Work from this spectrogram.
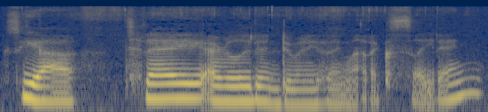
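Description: Stuffy-nosed teen girl, creaky and rambling. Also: medium pitch, fairly even intonation, moderate pace. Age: teens. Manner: rambling, filler-heavy, often hushed. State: stuffy nose from a cold. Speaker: vlogger. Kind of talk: casual late-night chat to camera. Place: bedroom at night, sitting on bed.

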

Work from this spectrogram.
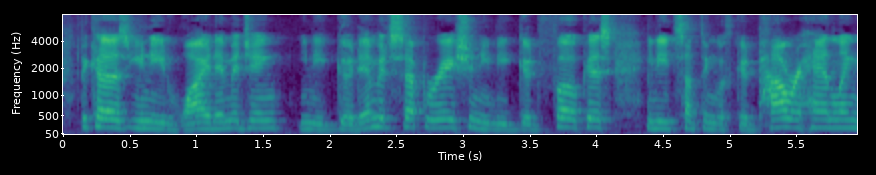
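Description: Higher-voiced man reviewing audio gear. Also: a bit bright. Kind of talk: casual product review to camera. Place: small room indoors.

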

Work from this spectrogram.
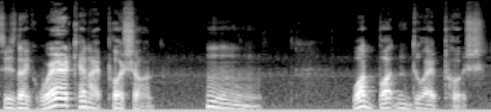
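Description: A man's voice: medium pitch, sing-song, slow pace, a bit bright. A laid-back man chatting casually in online game roleplay, swearing freely into a close microphone. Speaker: live streamer playing a medic in online roleplay.

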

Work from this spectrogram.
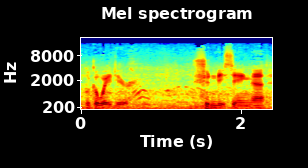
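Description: A man's voice: deep voice, flat delivery, normal speed, lightly acted. A middle-aged man playing a disapproving, protective father in an improvised parody film, recorded outdoors. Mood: stern disapproval. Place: outdoors at a lakeside. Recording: noisy outdoor film audio.

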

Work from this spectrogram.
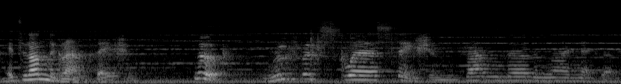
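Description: A sardonic young sidekick played by a man, sceptical and questioning. The voice is fairly high and moves around a lot, in a roomy audio drama recording. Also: big pitch swings, measured pace, highs cut off. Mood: puzzled, insistent. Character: dry, sceptical young male travelling companion. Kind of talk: fan audio drama acting. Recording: echoey, with music behind.

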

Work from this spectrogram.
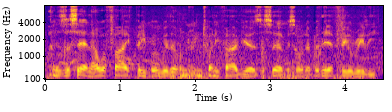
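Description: A man's voice: lowish voice, flat delivery, fast talker, over a noisy crowd, rough recording. An older man, a bowling club committee member, speaking in an outdoor interview with many fillers and restarts. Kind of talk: interview talk.

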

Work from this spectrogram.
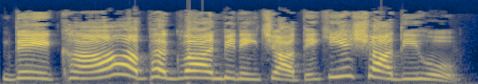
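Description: A woman's voice: high voice, expressive, takes it slowly, bright, forceful tone, pitched above the performer's own voice, heavily acted. A woman voicing a spiteful, scheming older aunt for a cartoon story, taunting in a theatrical, gloating way.

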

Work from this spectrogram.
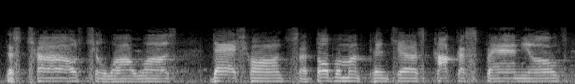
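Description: A man playing an eager, touchy amateur animal imitator in a 1950s television comedy sketch, deadpan and literal. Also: a little high, takes it slowly. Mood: indignant. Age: middle-aged. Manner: deadpan, literal, indignant when asked vaguely. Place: stage before studio audience. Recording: muffled 1950s TV kinescope, noisy, loud audience.

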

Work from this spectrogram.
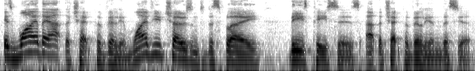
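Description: A man in his forties co-hosting a morning show, chatty and lively. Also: lowish voice, normal speed. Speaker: TV presenter. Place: TV studio set.

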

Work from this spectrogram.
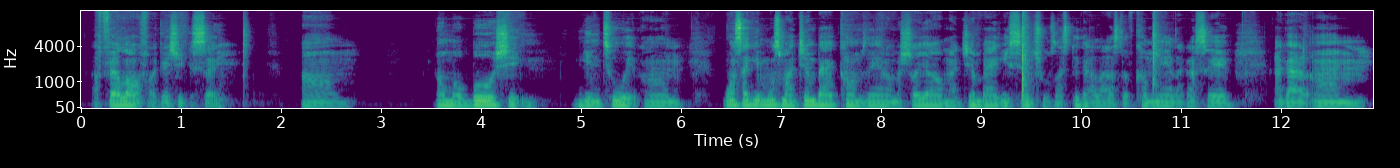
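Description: A laid-back man rambles through a casual vlog, full of fillers and slang. His voice sits at an ordinary middle pitch. He talks into a desk mic in a small bedroom. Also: little pitch movement, normal speed. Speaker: vlogger. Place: small bedroom with gaming setup. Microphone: desk microphone.

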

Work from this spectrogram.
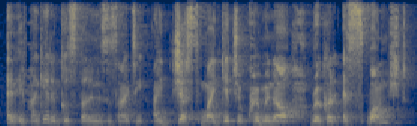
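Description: An actress playing a defiant, calculating wife and mother in a screen drama, arguing with a sharp tongue. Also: on the low side, fast talker, natural voice. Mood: defiant, resolute.

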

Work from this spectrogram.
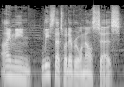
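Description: A man's voice: medium pitch, big pitch swings, normal speed, pushed and bright, no room sound, faint music behind. An actor playing a bored, easygoing male minder with an offhand, rambling manner in a horror audio drama. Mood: flippant. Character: bored, flippant male babysitter-bodyguard, easygoing oddball.

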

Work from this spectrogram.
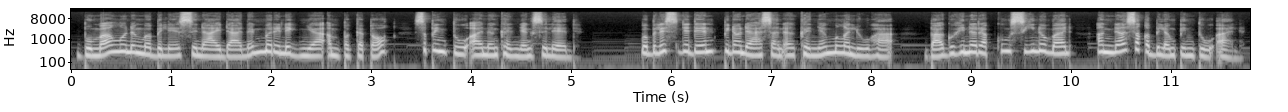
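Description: Female audiobook narrator, fairly high pitch, dramatic story reading, close dry sound with music. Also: lively intonation, normal speed, dark tone, no room sound. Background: background music.

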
